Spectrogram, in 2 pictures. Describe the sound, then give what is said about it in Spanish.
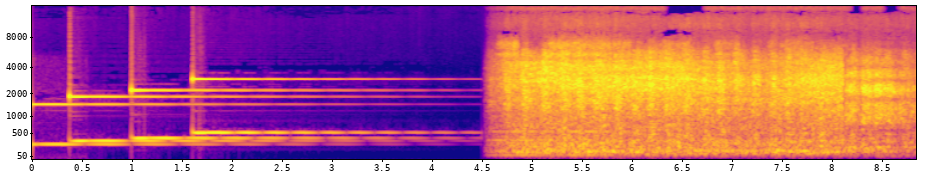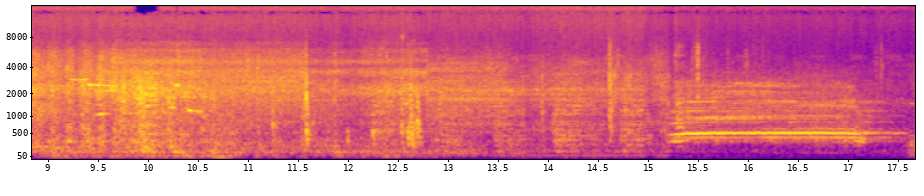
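A train departs from a station. A three-note ascending chime rings first, then loud, broad rumbling and rattling of the train takes over, with a tonal whistle sounding near the end. “El tren con destino a Cabo Cañaveral va a efectuar su salida.”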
